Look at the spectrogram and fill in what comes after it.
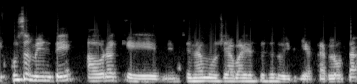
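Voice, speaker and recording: The man talks in a fairly high register. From Tabasco, Mexico. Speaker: podcast host. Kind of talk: interview. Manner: halting.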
